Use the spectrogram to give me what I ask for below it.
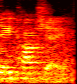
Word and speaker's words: détaché: What we're doing, 1 note per bow, that's called détaché. So détaché is spelled like detached.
